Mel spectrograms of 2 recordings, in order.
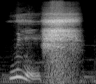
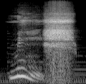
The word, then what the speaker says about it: niche: The word is niche. Not niche. One more time. Niche. So this word was borrowed from French. So you say niche.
